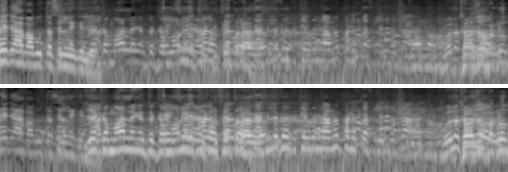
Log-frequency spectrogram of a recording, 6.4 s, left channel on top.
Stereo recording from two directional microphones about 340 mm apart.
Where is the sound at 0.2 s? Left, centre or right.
Centre.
